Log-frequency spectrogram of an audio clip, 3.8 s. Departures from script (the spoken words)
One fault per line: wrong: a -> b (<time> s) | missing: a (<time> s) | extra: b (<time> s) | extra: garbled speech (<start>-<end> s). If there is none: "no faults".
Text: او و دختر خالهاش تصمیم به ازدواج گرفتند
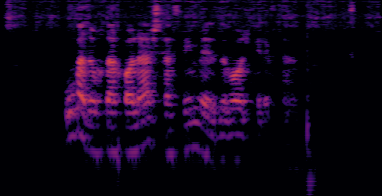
no faults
